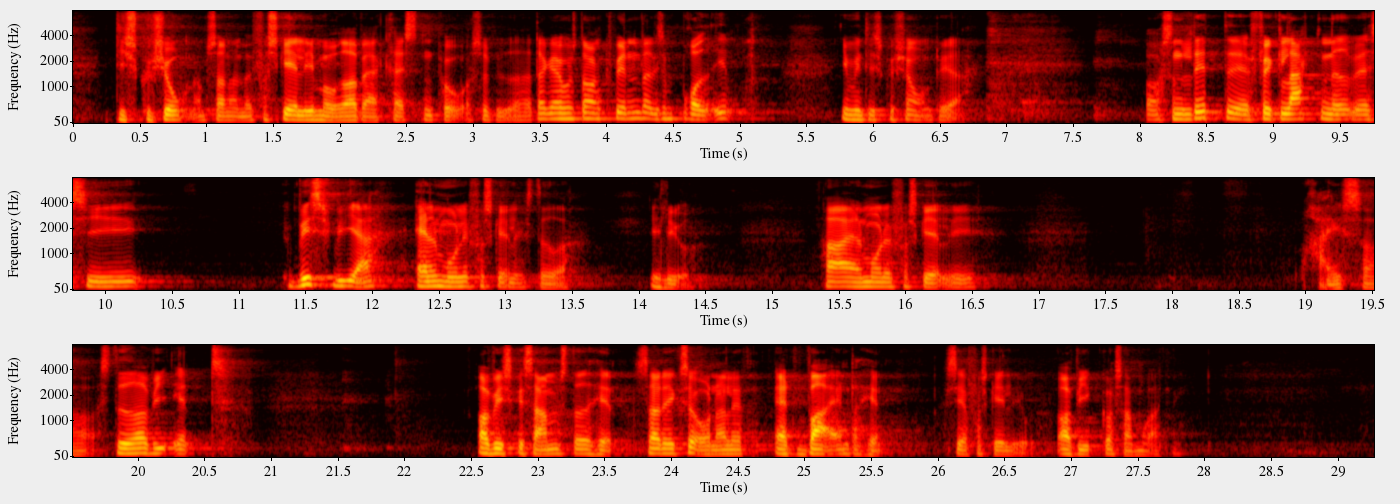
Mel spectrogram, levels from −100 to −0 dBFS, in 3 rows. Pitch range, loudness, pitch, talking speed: 115-135 Hz, -40 LUFS, 125 Hz, 165 wpm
